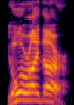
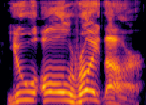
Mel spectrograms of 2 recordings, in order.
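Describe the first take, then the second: First: Raised, loud rustic call; Mister Hall. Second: Slow, drawn-out loud rustic call; Mister Hall. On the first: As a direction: call out higher in a countryman's voice. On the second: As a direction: stretch every word, calling high and loud. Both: Acted. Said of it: "Okay, Mister Hall".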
